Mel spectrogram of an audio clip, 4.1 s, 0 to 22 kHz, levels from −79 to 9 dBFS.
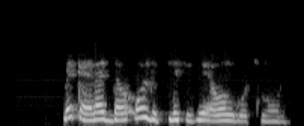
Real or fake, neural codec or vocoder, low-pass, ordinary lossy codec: real; none; 5.4 kHz; none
